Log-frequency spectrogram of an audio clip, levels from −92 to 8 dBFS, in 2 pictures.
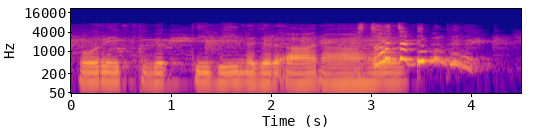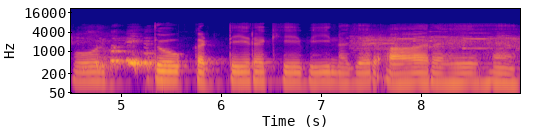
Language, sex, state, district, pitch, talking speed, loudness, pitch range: Hindi, male, Rajasthan, Jaipur, 110 Hz, 115 wpm, -21 LUFS, 105-115 Hz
